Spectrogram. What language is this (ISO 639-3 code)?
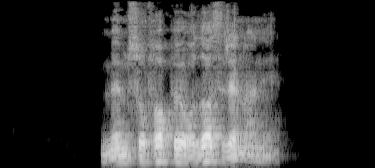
lzz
